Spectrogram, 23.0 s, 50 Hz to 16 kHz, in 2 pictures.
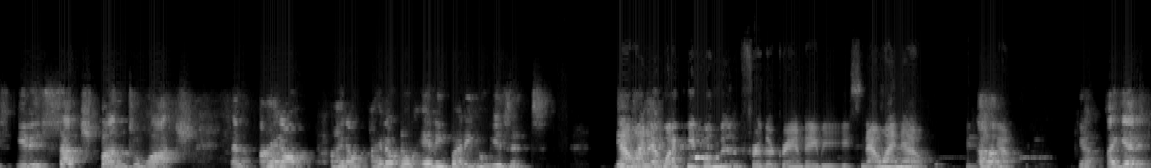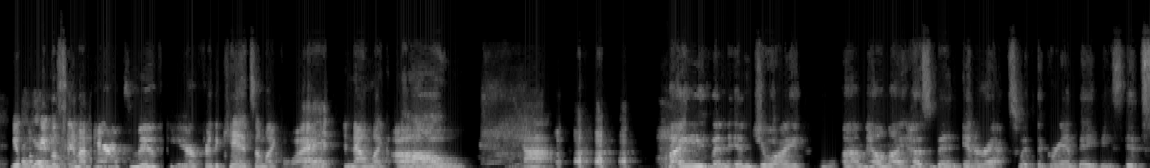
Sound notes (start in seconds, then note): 16.4 woman laughs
